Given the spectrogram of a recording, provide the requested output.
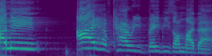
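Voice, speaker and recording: A woman projects a raised voice with a bright, sharp tone at a fairly slow pace, in a very clean recording with a silent background. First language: Xhosa. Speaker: pastor and speaker. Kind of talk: public talk. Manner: animated.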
